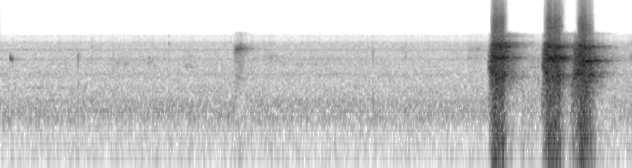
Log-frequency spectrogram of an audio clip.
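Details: Buddy the dog barks at his toy, captured on an Android phone. A quiet stretch with one small yip gives way to three loud, rapid barks close together near the end.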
